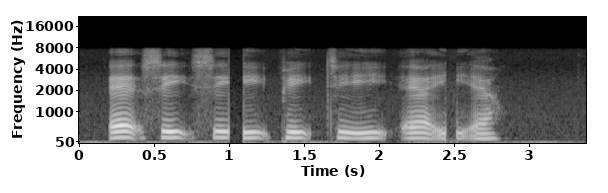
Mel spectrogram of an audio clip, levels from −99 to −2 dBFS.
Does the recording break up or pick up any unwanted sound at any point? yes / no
yes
